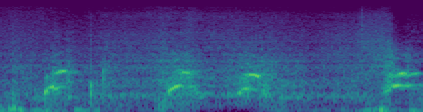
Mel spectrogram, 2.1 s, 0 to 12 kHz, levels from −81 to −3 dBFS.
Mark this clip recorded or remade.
remade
